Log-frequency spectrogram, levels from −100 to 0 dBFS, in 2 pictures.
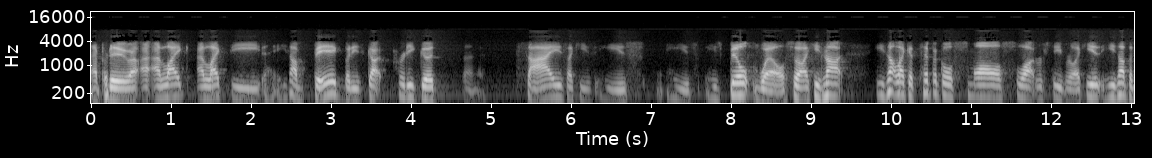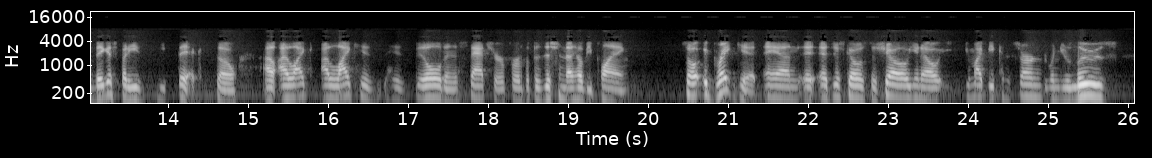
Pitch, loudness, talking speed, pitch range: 155 Hz, -27 LUFS, 200 wpm, 140-170 Hz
